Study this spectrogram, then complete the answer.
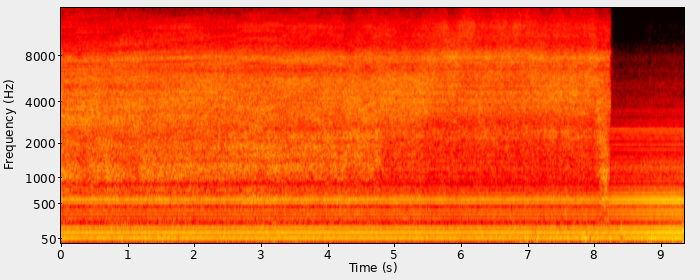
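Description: A $35 Harbor Freight sandblaster blasts a big block intake manifold with a loud, steady hissing roar of compressed air and abrasive, running continuously before cutting off abruptly near the end.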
